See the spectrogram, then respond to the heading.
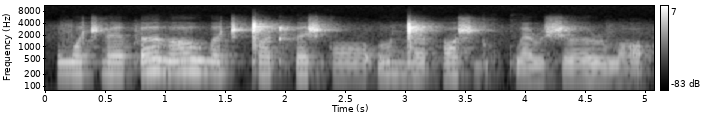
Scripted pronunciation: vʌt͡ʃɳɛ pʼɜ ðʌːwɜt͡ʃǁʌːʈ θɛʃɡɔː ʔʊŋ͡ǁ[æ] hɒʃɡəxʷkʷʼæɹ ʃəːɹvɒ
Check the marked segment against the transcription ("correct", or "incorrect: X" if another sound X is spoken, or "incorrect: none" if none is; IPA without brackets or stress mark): incorrect: ɜ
